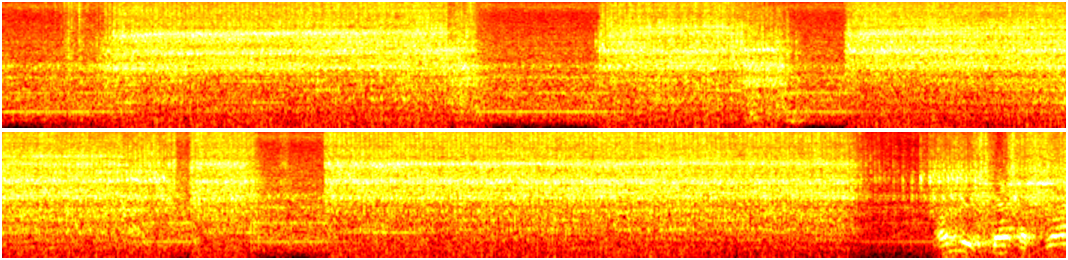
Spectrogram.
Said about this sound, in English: I'm just cutting a platter here.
